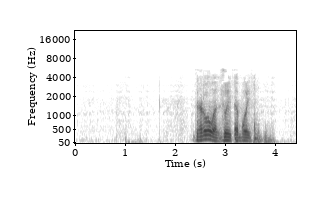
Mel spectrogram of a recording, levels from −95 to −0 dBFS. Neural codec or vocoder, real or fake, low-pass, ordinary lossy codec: codec, 24 kHz, 1.5 kbps, HILCodec; fake; 5.4 kHz; MP3, 24 kbps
